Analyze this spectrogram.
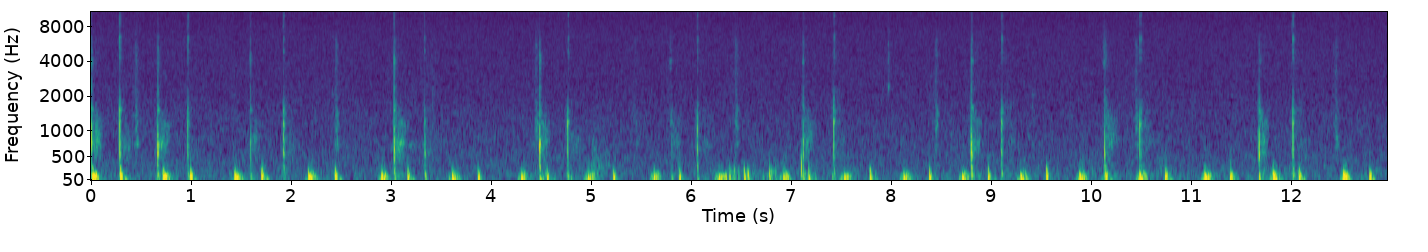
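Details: A male's heartbeat recorded while he whispers onomatopoeia: steady, soft low thumps with faint whispers and mouth clicks over them; heart sounds.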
